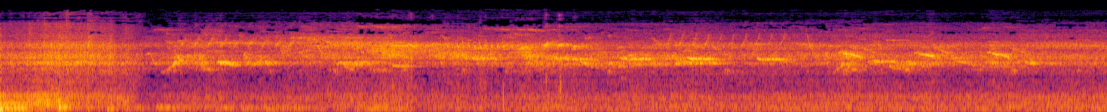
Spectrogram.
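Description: Birds chirping and calling, many short rising and falling chirps over a bed of insect-like trilling, after a guitar music track cuts off about a second in.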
